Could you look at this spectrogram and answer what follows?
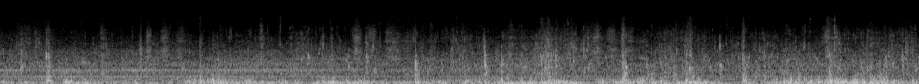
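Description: Wind buffeting the microphone with a steady low rumble, while choppy water slaps and splashes against the kayak's bow in many short irregular hits.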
